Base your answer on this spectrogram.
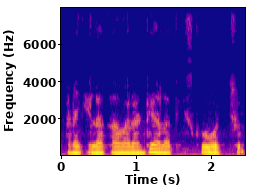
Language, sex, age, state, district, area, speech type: Telugu, female, 18-30, Telangana, Mahabubabad, rural, spontaneous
